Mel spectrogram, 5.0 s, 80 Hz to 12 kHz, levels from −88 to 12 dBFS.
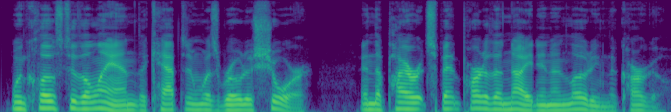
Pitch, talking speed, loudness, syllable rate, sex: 130 Hz, 260 wpm, -17 LUFS, 7.1 syllables/s, male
